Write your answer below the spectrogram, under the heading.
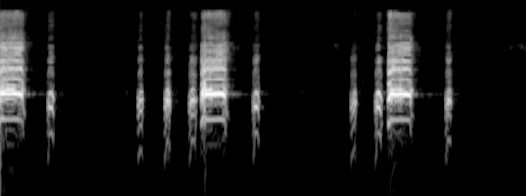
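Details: Chicken calls: harsh, broadband squawking bursts in uneven clusters, several short notes then a louder drawn-out squawk, repeated twice in four seconds against otherwise silent background.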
